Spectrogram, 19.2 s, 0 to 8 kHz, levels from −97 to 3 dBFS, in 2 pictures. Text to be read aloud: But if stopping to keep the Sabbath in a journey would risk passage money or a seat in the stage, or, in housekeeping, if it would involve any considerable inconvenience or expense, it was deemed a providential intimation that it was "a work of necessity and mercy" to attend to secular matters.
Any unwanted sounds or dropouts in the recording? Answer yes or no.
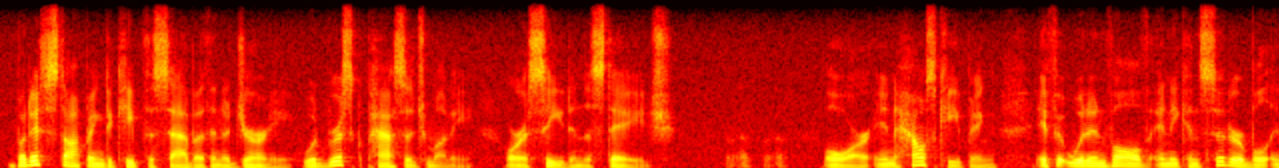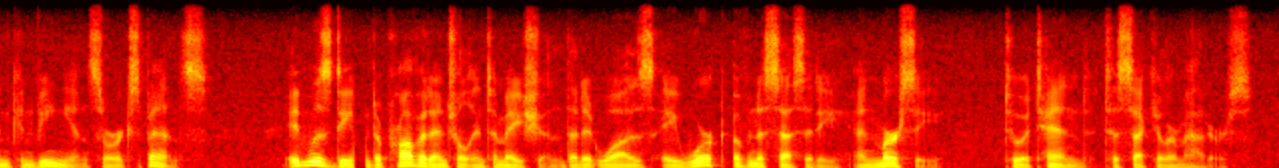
yes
